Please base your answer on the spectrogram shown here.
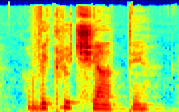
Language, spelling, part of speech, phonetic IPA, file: Ukrainian, виключати, verb, [ʋeklʲʊˈt͡ʃate], Uk-виключати.ogg
- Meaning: 1. to exclude 2. to expel 3. to eliminate, to rule out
